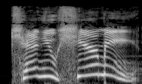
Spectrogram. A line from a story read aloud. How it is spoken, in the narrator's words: screamed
